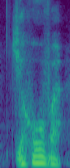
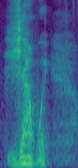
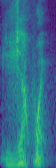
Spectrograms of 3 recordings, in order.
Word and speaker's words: Yahweh: All right, Jehovah. But because Y, yeah. Okay, it's not J, it's Y. That's why some people say Yahweh. Just put A and Yahweh.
